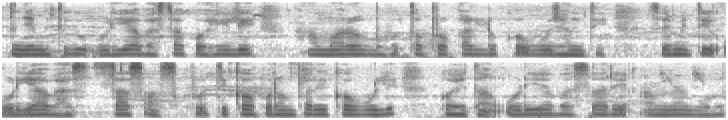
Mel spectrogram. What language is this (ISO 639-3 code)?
ori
